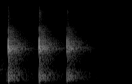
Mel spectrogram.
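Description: A plastic board marker is tapped three times, each tap giving a short, bright click centered around 2.2 kHz with almost no low end. Each click decays quickly. The marker's sound differs from that of a wooden duster, showing that different materials make different sounds.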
